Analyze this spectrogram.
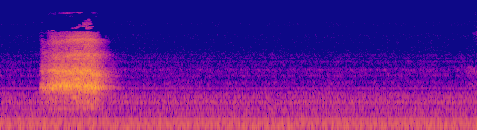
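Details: Pet male Goffin's cockatoo perched on top of a cabinet seeking attention, making new noises: one loud, harsh, raspy screech under a second, then quiet over a steady low indoor hum, faint click at end.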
